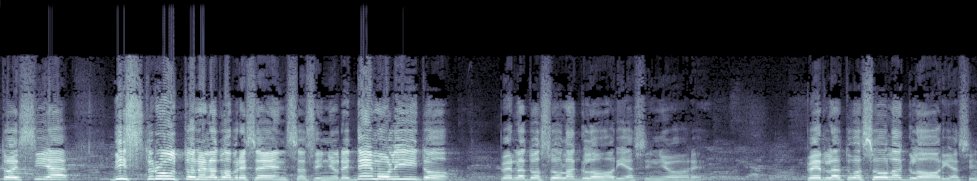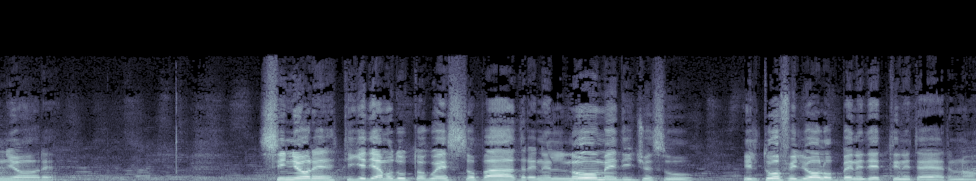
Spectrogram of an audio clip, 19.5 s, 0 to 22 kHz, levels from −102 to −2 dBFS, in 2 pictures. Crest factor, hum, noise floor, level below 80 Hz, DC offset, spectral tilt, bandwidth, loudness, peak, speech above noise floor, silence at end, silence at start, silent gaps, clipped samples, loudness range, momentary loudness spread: 16 dB; none; -45 dBFS; -56 dBFS; under 0.1%; -2.5 dB/octave; 15.5 kHz; -14 LUFS; 0 dBFS; 30 dB; 0 s; 0 s; none; under 0.1%; 13 LU; 19 LU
